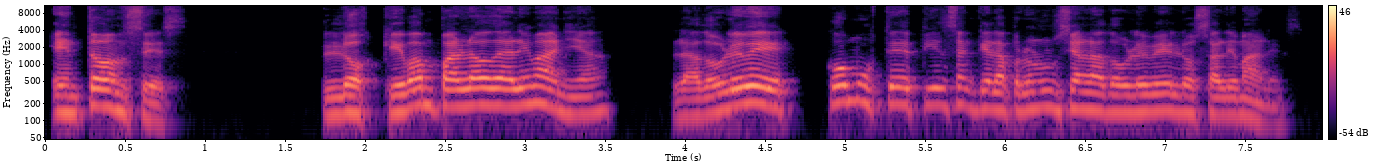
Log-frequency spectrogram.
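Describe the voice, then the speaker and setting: A man's voice: on the high side, a little slow. A man teaching a Hebrew class, explaining patiently, calling his listeners brothers and checking often that they follow.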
